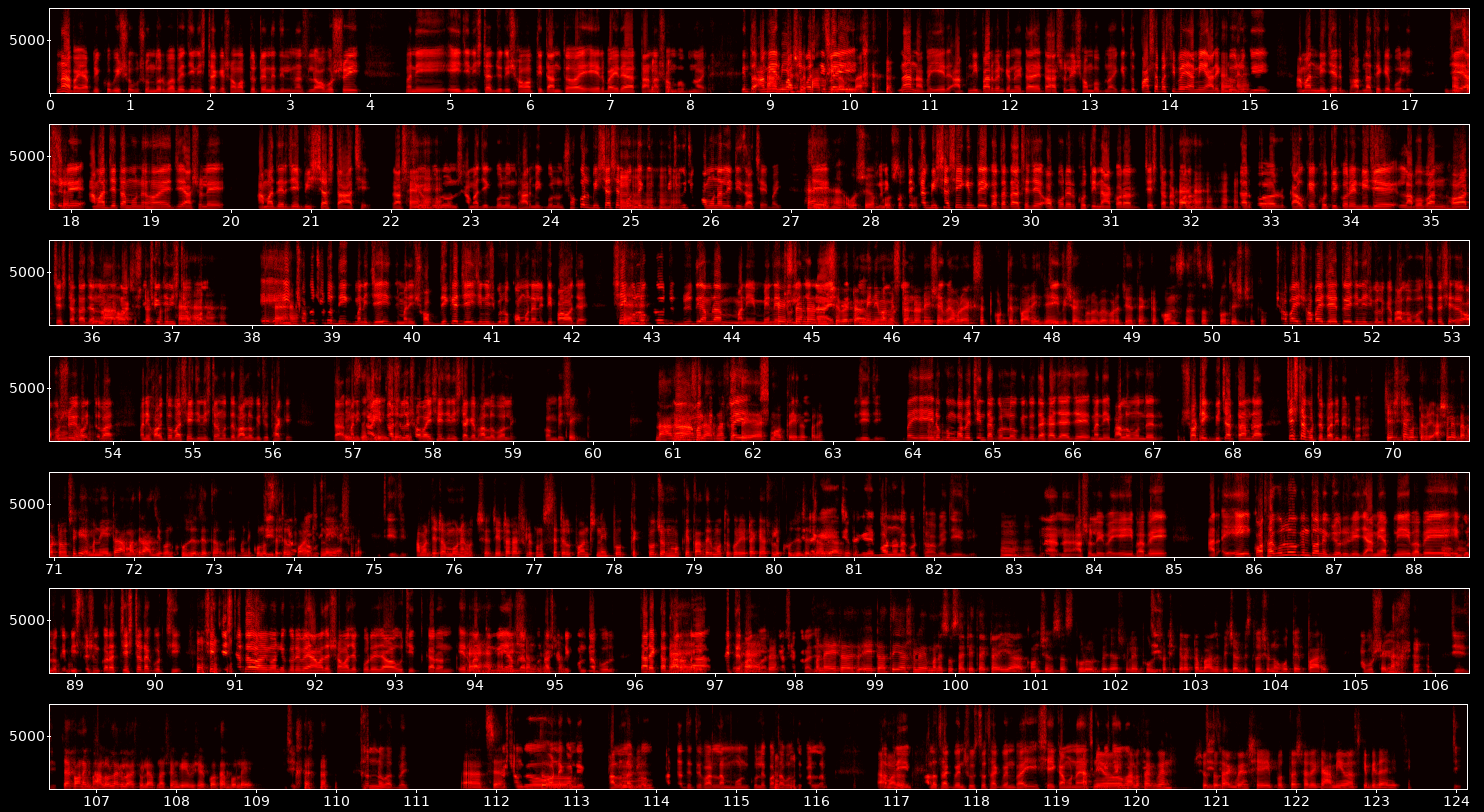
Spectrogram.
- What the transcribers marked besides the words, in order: static; "ভাই" said as "বাই"; "মানে" said as "মানি"; laughing while speaking: "আমি আসলে পাচ্ছিলাম না"; "ভাই" said as "বাই"; tapping; breath; in English: "কমনালিটিস"; other noise; in English: "কনসেনসাস"; "মানে" said as "মানি"; "ভাই" said as "বাই"; "মানে" said as "মানি"; chuckle; in English: "সেটেল পয়েন্ট"; breath; in English: "সেটেল পয়েন্ট"; chuckle; in English: "কনসেনসাস"; chuckle; chuckle; distorted speech; chuckle; other background noise
- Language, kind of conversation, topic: Bengali, unstructured, তোমার মতে সঠিক আর ভুলের মধ্যে পার্থক্য কীভাবে বোঝা যায়?
- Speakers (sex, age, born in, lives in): male, 25-29, Bangladesh, Bangladesh; male, 25-29, Bangladesh, Bangladesh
